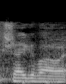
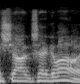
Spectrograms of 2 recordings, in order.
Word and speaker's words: Che Guevara: Che is like shake, and his surname is like guitar. Right. Shavara.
